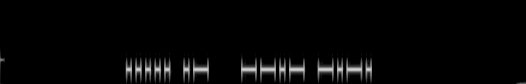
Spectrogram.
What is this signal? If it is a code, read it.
Morse code, heard as a keyed tone, about 25 wpm, 700 Hz. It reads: 5A QC
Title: Field Day Exchanges Encore - 25wpm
